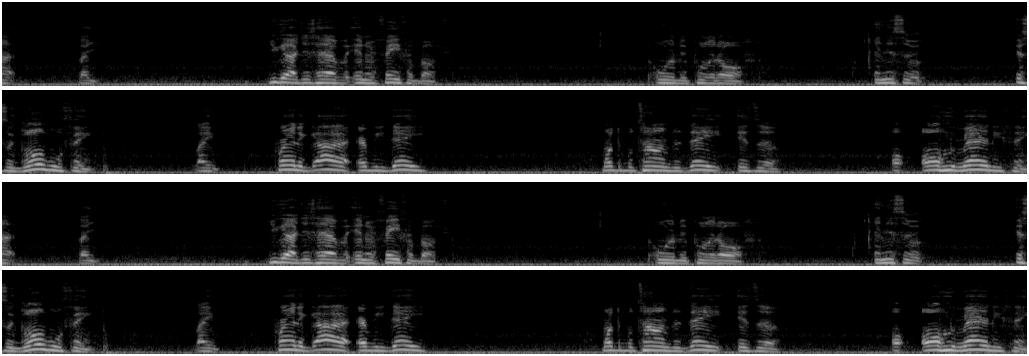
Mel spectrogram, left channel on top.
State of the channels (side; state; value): both; normal; correlation 0.85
